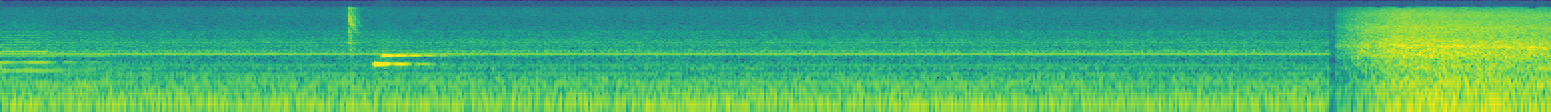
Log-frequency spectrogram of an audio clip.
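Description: A train engine hums steadily from inside a driver's cab.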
